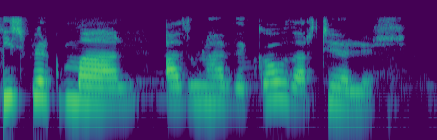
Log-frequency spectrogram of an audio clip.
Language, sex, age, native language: Icelandic, female, 15, Icelandic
